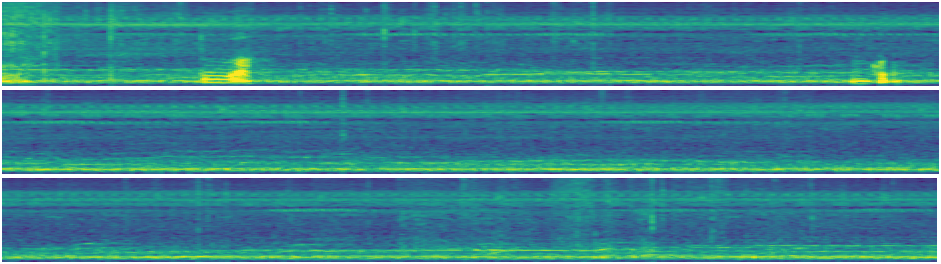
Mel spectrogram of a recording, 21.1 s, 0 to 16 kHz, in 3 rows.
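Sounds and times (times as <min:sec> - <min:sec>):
crickets trilling: 0:00.0 - 0:21.0
low continuous drone: 0:14.1 - 0:21.0.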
